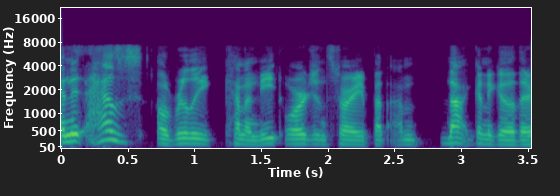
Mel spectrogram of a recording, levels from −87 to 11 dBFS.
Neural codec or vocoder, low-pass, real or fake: none; 7.2 kHz; real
